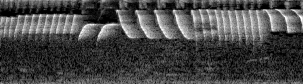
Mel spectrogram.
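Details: Loud male canary song meant to spur silent canaries into singing: rapid high trills, then a long series of quick repeated descending whistled notes, very bright and continuous.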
